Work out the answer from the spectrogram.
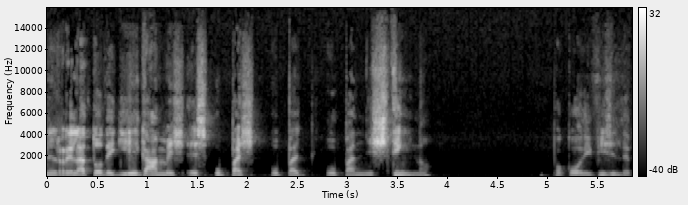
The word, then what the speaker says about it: Utnapishtim: Vamos a ver. ¿Dónde lo habíamos copiado? Acá. Aquí al último me parece. Upanishtim. Bueno. Entonces, aquí está. Utnapishtim. Upnapishtim. Ese es el nombre.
